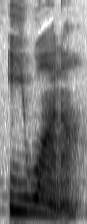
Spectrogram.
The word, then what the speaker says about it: Ioana: I did mention my name, which currently is, and also my given name at birth was Iwana, and that is spelled as Ioana. So a lot of vowels and one consonant.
